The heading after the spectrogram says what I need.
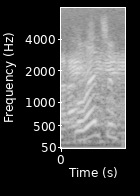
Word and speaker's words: Lorenson: Jim biskin Lorenson actually let's get the right pronunciation for this state champion Lorenson from Green Bush 6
